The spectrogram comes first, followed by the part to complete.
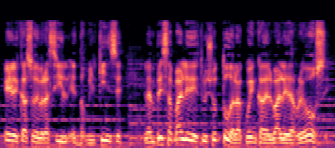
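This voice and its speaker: A male newsreader delivers a scripted report in a measured, even way. His voice sits at a middling pitch. A clear guitar music bed plays underneath. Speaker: news presenter. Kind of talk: scripted news reading.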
